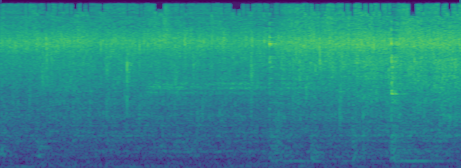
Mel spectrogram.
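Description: Chopped onions sizzle steadily in hot oil after salt is added, a continuous bright frying hiss with occasional soft stirring clicks, close and alone.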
